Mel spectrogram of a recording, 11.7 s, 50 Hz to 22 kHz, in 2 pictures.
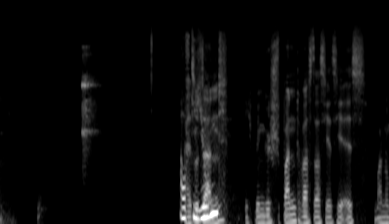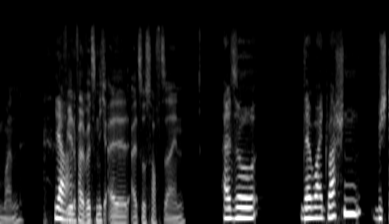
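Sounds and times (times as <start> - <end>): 
drinking glasses clinking in a toast: 1.2 - 1.6
speech: 2.7 - 11.6.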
